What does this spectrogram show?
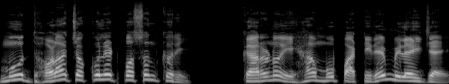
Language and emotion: Odia, happy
